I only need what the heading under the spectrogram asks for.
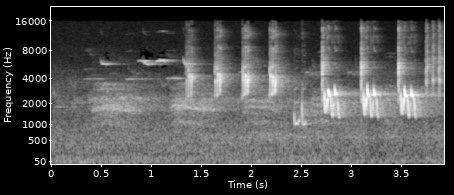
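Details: Common nightingale singing: a thin high whistle, then a low note and a run of loud, sharp, repeated chirps around three per second, rising in intensity.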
